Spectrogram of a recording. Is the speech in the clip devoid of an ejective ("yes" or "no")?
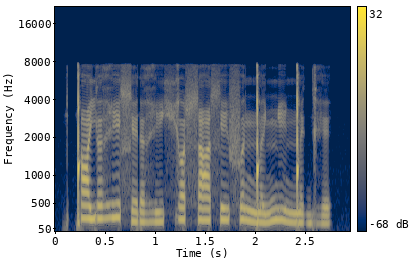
yes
